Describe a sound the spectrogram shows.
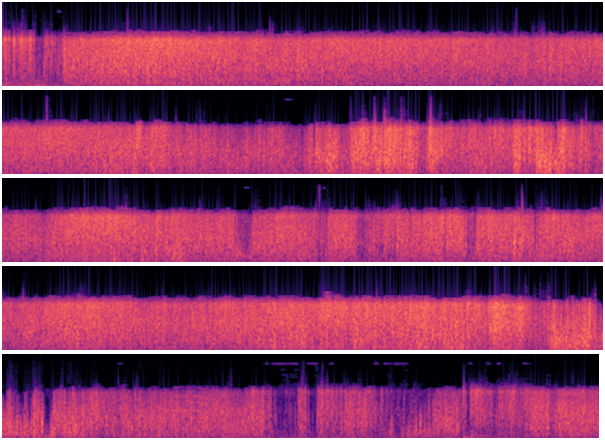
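Wind blows steadily across an open outdoor field.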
